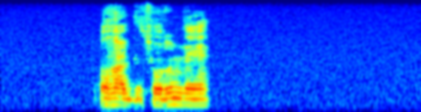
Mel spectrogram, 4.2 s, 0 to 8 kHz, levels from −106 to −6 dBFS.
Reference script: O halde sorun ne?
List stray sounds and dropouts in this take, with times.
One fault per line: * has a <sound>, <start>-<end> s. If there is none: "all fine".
all fine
